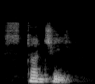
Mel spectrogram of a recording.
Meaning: 1. Dull, old-fashioned 2. Having a thick, semi-solid consistency; glutinous; heavy on the stomach 3. Badly put together
- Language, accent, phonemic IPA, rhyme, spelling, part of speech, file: English, Southern England, /ˈstɒ.d͡ʒi/, -ɒdʒi, stodgy, adjective, LL-Q1860 (eng)-stodgy.wav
